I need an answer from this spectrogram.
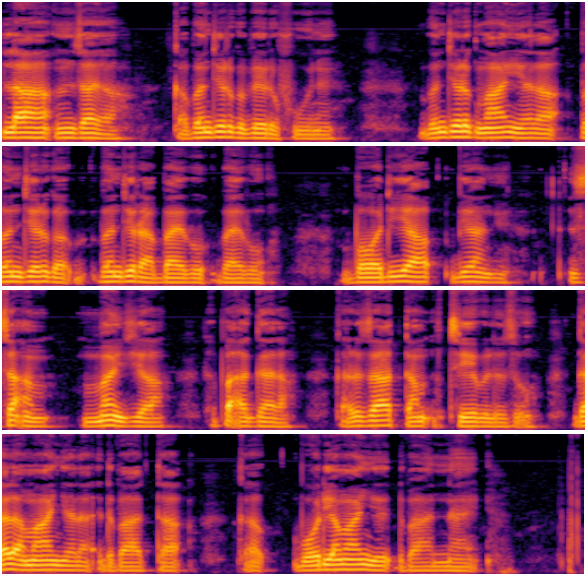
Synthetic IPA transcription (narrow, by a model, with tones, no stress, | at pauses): laː˦n̩˦za˦ja˨ | ka˨bɨ˦ndɪ˦ɾɨ˦ɡɨ˨be˦ɾɨ˨fuː˦nɨ˨ | bɨ˦ndɪ˦ɾɡmaː˦jɛ˦la˨˦ɾbɨ˦n˦dɪ˦ɾa˨ba˦ba˦ɪ˦bʊ˦ | bo˨dɪ˦ja˦bi˦a˦nɨ˨ | za˦ʔa˨m | ma˦nʒi˦a˦ | sɨ˦pa˦ʔa˨ɡa˦la˨ | ka˨dɨ˦zaː˦ta˦mteː˦bɨ˨lɨ˨zʊ˦ʔʊ˨ | ɡa˦la˨maː˦ɲɛ˦la˨dɨ˨baː˨˦ta˦ | ka̰˨ | bo˨˦dɪ˦ja˦maː˦ɲɛ˦dɨ˨baː˨na˦i˨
